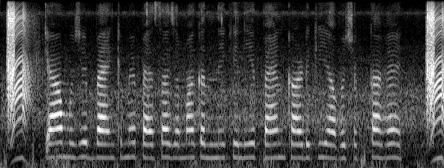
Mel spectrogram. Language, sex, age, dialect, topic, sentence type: Hindi, female, 46-50, Marwari Dhudhari, banking, question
